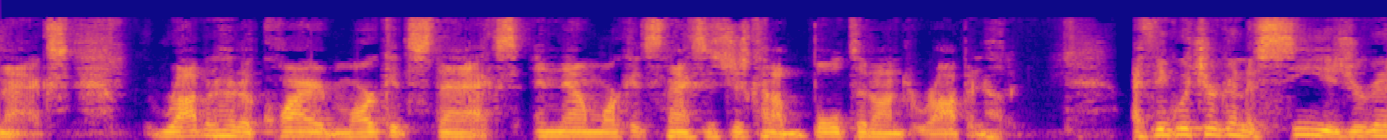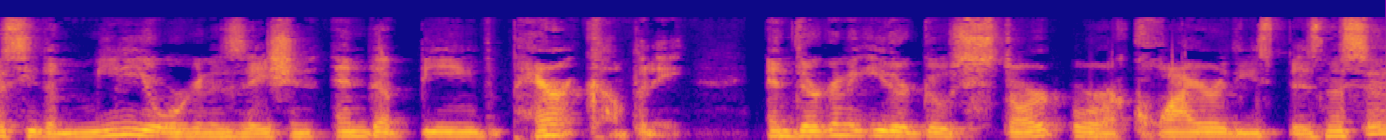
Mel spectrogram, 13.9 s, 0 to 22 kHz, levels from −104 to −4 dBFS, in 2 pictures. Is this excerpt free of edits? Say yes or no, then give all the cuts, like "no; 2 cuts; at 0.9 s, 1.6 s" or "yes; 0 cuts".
yes; 0 cuts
